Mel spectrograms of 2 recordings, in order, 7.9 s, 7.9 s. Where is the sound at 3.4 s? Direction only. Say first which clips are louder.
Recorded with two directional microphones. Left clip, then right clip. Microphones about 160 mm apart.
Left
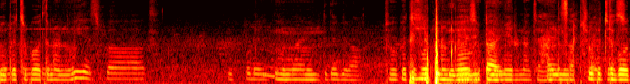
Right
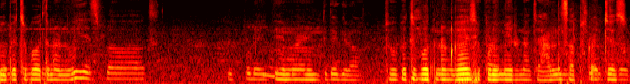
Right 1 dB; centre (ahead or behind).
